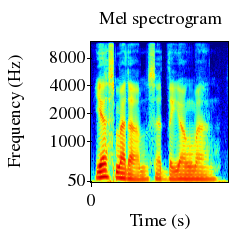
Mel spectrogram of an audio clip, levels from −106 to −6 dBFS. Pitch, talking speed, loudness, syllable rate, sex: 105 Hz, 210 wpm, -18 LUFS, 5.2 syllables/s, male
